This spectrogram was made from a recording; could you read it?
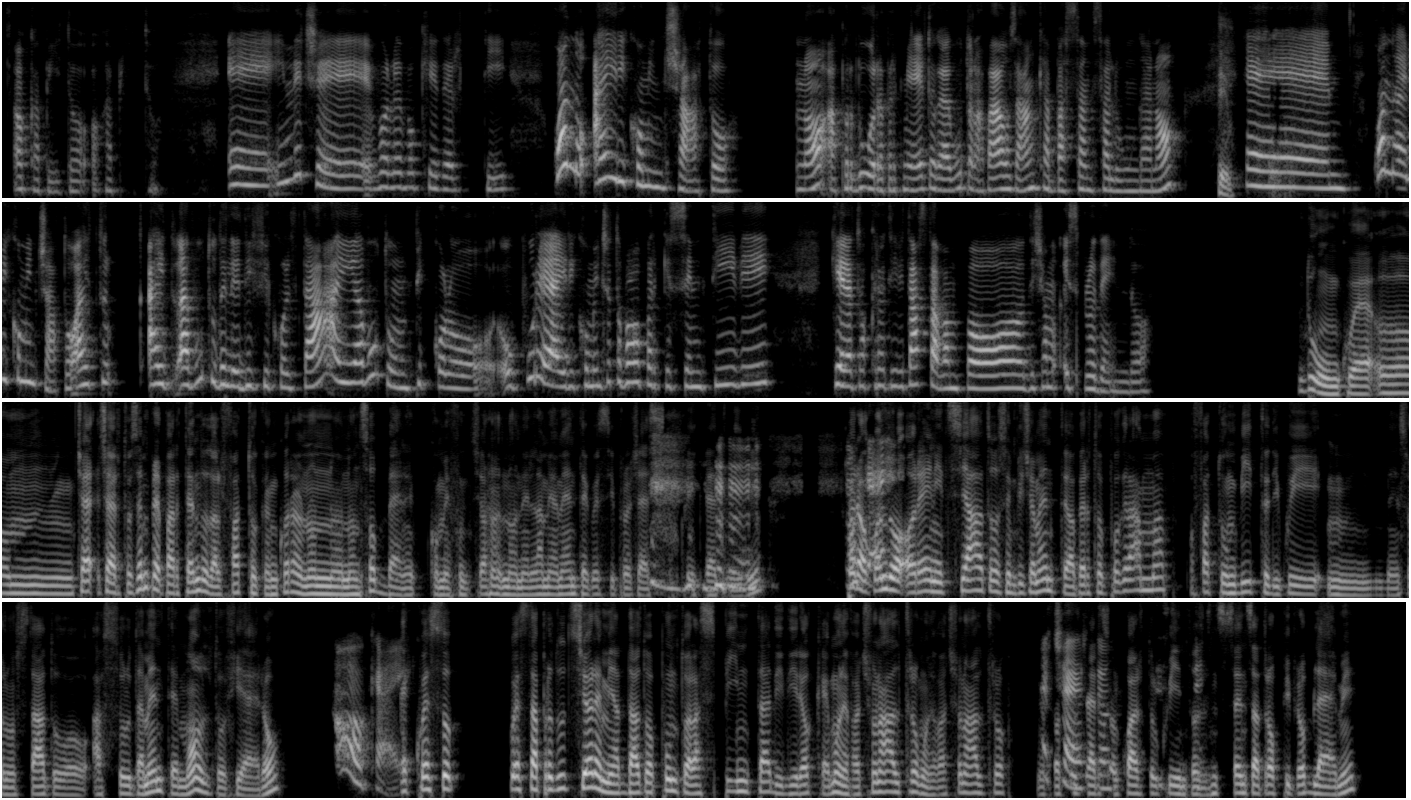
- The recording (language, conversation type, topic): Italian, podcast, Come superi il blocco creativo quando ti colpisce?
- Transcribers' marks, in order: tapping; "Sì" said as "tì"; "proprio" said as "probo"; laughing while speaking: "funzionano"; chuckle; laughing while speaking: "Okay"; in English: "beat"; drawn out: "Okay"; "sì" said as "tì"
